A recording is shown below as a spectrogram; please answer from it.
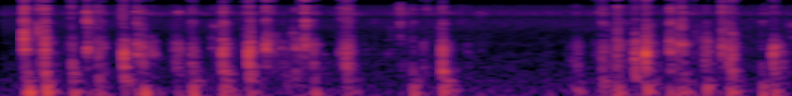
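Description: Fingertips type quickly and continuously on a compact white-cased mechanical keyboard fitted with plastic cat-themed keycaps. The keys give short, deep, muted clacks in rapid bursts, with a brief pause midway before the typing resumes.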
